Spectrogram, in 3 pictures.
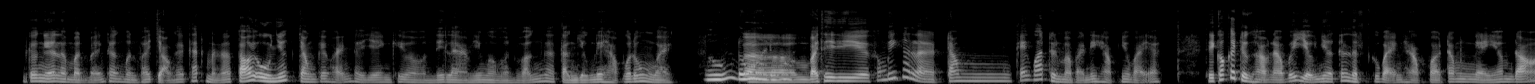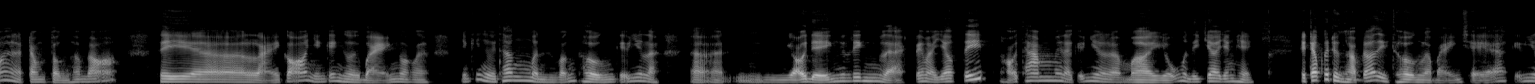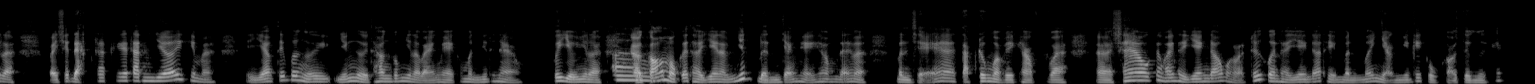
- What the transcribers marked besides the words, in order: tapping
- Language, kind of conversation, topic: Vietnamese, podcast, Làm thế nào để bạn cân bằng giữa việc học và cuộc sống cá nhân?
- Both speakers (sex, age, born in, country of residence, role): female, 45-49, Vietnam, Vietnam, guest; male, 30-34, Vietnam, Vietnam, host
